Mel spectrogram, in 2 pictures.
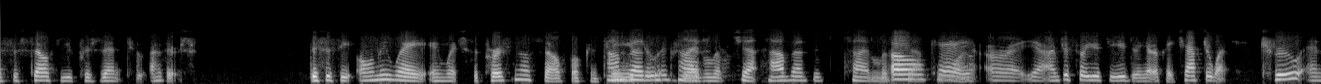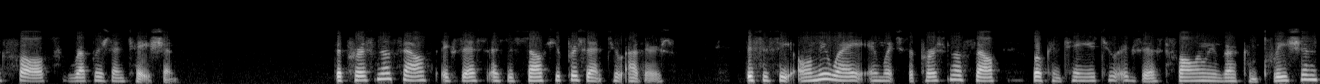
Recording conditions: phone line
